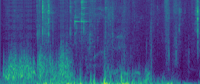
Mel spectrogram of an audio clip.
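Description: Air rushing over a body-worn action camera's microphone as a rope jumper swings in low at the bottom of the jump, then knocks and scuffs as he is caught and his feet meet the ground, the loudest knock about a second in.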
